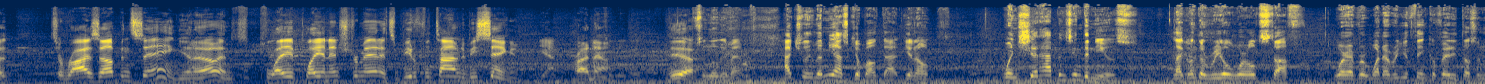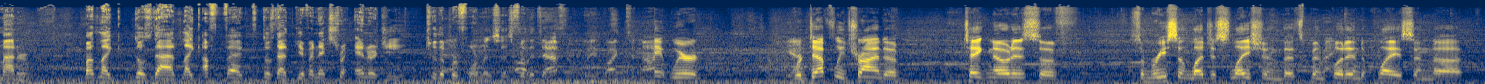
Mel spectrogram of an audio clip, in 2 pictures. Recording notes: We are back from Eau Claire Wisconsin, home of the Blue Ox Music Festival for the 2022 edition. Joining us from the beautiful festival grounds.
